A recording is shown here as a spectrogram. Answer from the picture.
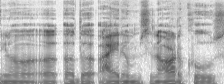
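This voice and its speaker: A man with a South Carolina accent, very deep and low in pitch, monotone and flat, at a fairly quick pace. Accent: Southern US, South Carolina. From South Carolina, rural Lowcountry (Estill). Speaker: music studio owner and entrepreneur. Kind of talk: podcast interview.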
